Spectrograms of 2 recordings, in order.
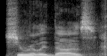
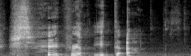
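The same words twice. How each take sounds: First: Said in the usual way. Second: Slow breathy laugh over words. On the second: Real, not acted. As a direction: laugh it out slowly. Laughing agreement about VTuber look.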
